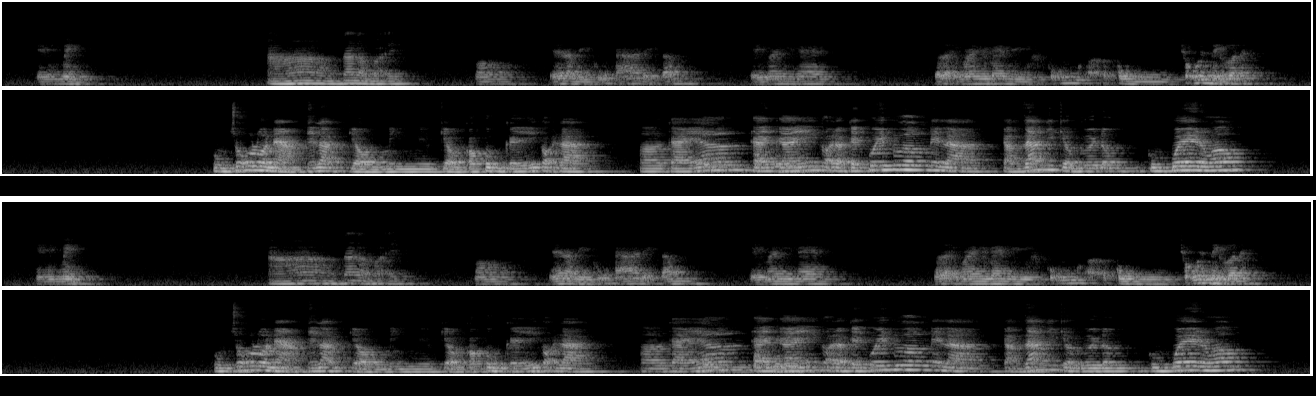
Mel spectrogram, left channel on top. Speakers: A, on the right; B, on the left.
A: với mình
B: À, ra là vậy.
A: Ờ, thế nên là mình cũng khá là để tâm với Grand Event với lại Grand Event thì cũng ở cùng chỗ với mình luôn đấy
B: cùng chỗ luôn nào thế là kiểu mình kiểu có cùng cái gọi là ờ, cái ờ,
A: cùng
B: cái
A: quận với
B: cái
A: mình
B: gọi là cái quê hương nên là cảm giác như kiểu người đồng cùng quê đúng không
